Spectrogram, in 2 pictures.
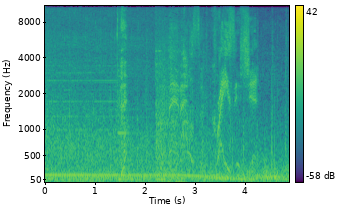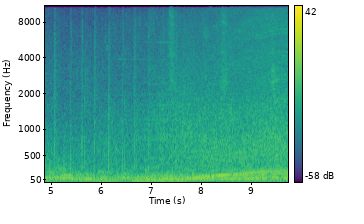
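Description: Footsteps crunch on snow as a man runs.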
